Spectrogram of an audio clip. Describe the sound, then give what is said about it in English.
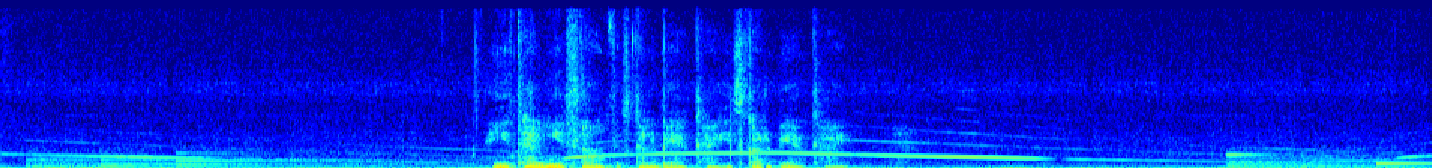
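An emergency vehicle siren wails in long, slow rising and falling sweeps, steady and fairly prominent, while cars are not moving out of the way; a person speaks over it partway through. “The siren's going and cars aren't moving out the way.”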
